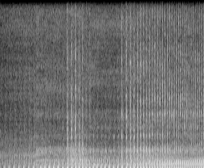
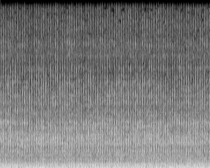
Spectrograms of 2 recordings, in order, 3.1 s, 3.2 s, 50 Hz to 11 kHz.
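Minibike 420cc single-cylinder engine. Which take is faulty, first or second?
first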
